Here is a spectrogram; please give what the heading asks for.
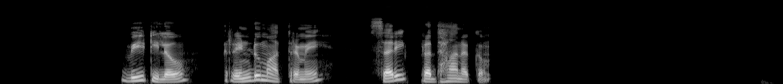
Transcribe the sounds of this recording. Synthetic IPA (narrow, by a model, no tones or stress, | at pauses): ʋiːʈiloː | ɾe̞ɳɖumaːt̪ɾɐmeː | sɐɾipɾɐd̪ʱaːnɐkɐ̰m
